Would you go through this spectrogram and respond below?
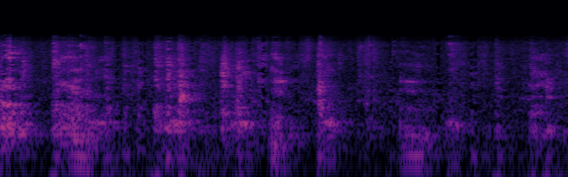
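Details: Farm pigs during breeding, a big boar mating a sow; dense, harsh grunting bursts follow one another closely, with rustling and knocking in the pen.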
